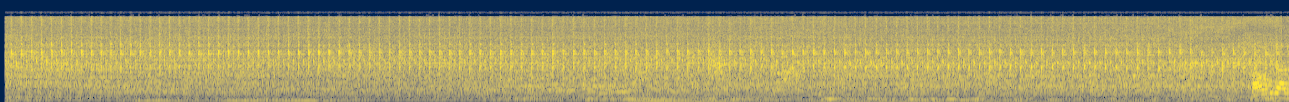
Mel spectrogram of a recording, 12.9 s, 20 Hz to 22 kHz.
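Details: 2000 Chevrolet Corsa sedan, 1.0 8-valve, before camshaft replacement: quick, steady ticking about three per second rides over the idle from the top end. A worn camshaft is letting a lifter tap.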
